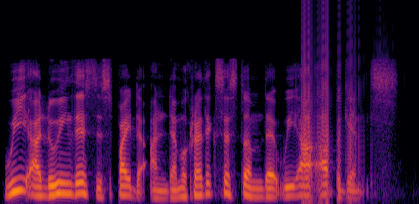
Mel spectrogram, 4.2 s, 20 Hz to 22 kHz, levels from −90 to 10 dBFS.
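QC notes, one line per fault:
3.00–4.19 s, buffer tearing: from 3.00 s to the end the speech takes on a robotic buzz at 200 Hz, a rattle that rides on the voice and stops whenever the signal does. The program filling the playback ring buffer and the hardware reading it have slipped so they cross every period. A small slice of each buffer replays audio from roughly ten milliseconds earlier, and the sharp joins repeat at the buffer rate.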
